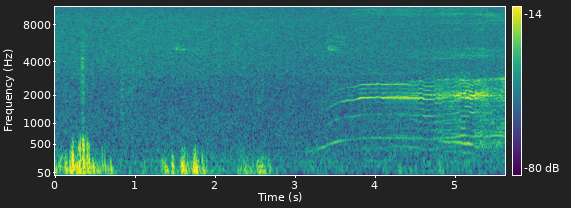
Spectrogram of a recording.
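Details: Bobcat on the Sullivan fire road, Los Angeles, giving a single rising then sustained, wavering tonal yowl in the second half, after soft low knocks and rustling.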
